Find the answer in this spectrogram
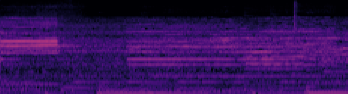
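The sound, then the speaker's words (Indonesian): Car horns blare in a traffic jam in Jakarta, opening with one loud sustained honk, then several overlapping horns keep sounding over a steady low rumble of idling engines. “Macet ya mang Emang bener nih Jakarta”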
